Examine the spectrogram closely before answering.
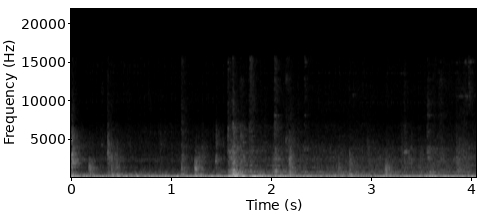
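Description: Inside a Dubai Metro train carriage: a steady low rumble with scattered knocks and clatter, one louder about a second and a half in.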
